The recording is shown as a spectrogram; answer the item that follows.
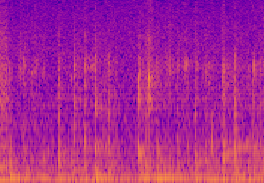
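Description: Keys tapped on an Apple Smart Keyboard Folio attached to an iPad, a close, steady run of soft plastic clicks in irregular rhythm with no one speaking.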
